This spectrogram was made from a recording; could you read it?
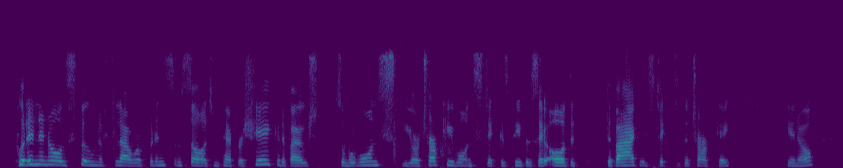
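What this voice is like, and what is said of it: Irish Cork accent. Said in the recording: “I'm picking up a Cork accent, am I? ... that's a Cork accent.”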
